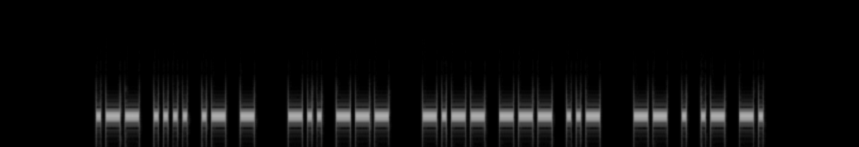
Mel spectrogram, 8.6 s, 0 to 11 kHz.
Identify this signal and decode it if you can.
Morse code, heard as a keyed tone, about 25 wpm, 700 Hz. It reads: WHAT DO YOU MEAN
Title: Sets of 4 Words 25wpm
